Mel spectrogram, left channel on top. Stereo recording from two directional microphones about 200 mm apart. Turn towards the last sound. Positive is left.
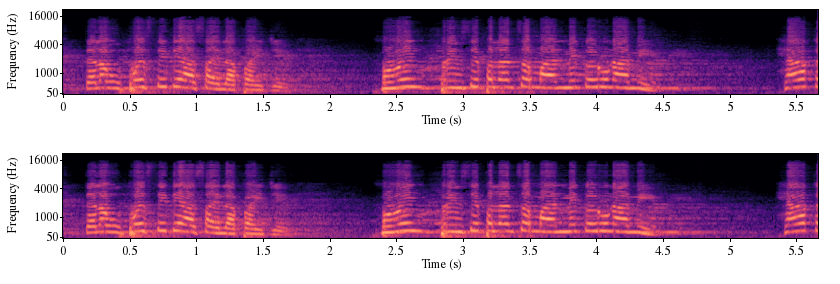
turn(degrees=-30)  # may be behind; listen again after turning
